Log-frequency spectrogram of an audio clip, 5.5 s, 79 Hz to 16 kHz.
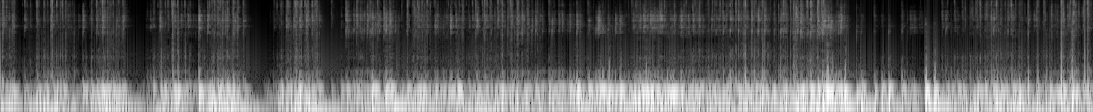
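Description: Long acrylic nails scratch the hollow, silver woven-wire dome grille of a Blue Yeti microphone. The result is a dense, continuous low rumbling scrape with a steady hum near 200 Hz, broken by a few brief dips.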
